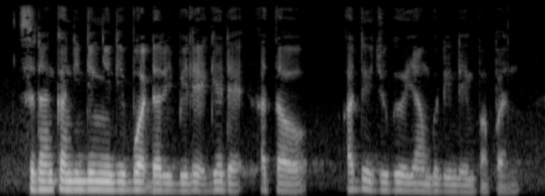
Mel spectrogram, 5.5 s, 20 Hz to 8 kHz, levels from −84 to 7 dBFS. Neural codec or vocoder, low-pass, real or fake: none; 7.2 kHz; real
